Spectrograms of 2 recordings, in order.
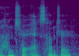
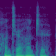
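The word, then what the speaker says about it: Hunter × Hunter: a very good one see how I didn't call it hunter EX Hunter proud of you it even has it Hunter x Hunter pronounced Hunter Hunter it's funny if you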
